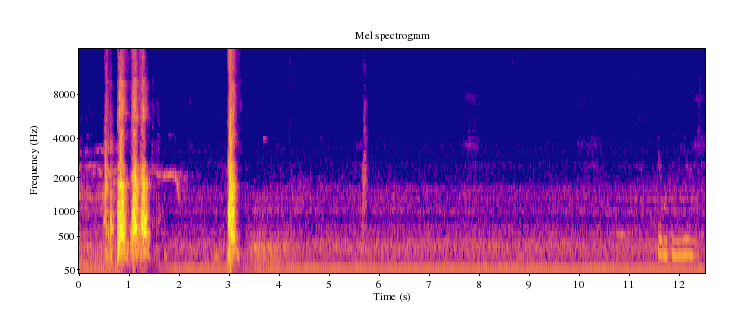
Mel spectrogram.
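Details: Four-year-old female English Bulldog watching the horror film Crimson Peak on TV, barking to warn a girl on screen; a rapid burst of three harsh barks, a pause, a single bark two seconds later, then steady room hum and faint voices near the end.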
